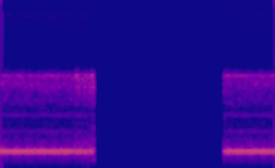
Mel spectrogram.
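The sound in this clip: Ringback tone of an outgoing telephone call: two steady, buzzing tones of equal pitch separated by a silent pause, loud and with no voices.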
